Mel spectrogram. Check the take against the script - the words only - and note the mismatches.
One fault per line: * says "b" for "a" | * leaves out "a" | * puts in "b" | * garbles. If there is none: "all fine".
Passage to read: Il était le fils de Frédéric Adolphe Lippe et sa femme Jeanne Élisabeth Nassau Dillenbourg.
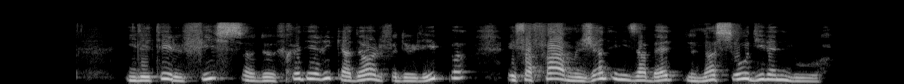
* puts in "de"
* puts in "de"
